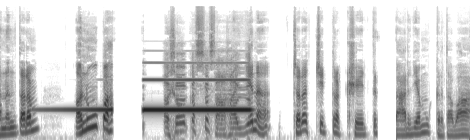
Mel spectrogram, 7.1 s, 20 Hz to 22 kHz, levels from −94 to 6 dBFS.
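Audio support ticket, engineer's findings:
Loudspeaker feedback squeal, 0.42–3.85 s. Mic picking up its own loudspeaker; loop gain above unity at 829 Hz. Tone swells over about a second and a half to roughly 15 dB above the speech. Spectrogram: single bright horizontal line at 829 Hz, thickening as it builds.

AAC frame loss with muting, 1.67–2.16 s and 5.65–5.95 s. Decoder zeroing lost frames; overlapping windows fade out and in. Gaps of 0.47 s and 0.30 s, lengths fitting about eleven and seven frames. Waveform: tapered flat holes. Spectrogram: full-band blank columns, squeal included.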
